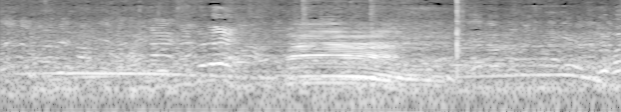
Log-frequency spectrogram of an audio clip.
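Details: Pair of sacrificial bulls for Qurbani at Ambari cattle market, Dinajpur: long, steady, low moo held for several seconds, rising slightly in the middle and falling away, with market chatter behind.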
